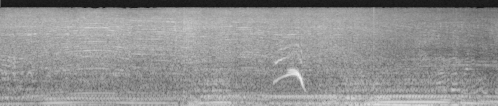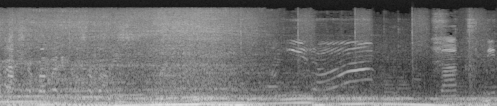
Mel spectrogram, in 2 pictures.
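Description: A car runs an autocross course, its engine rising and falling through repeated revs and gear changes, loud and near, with people talking over it much of the time.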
